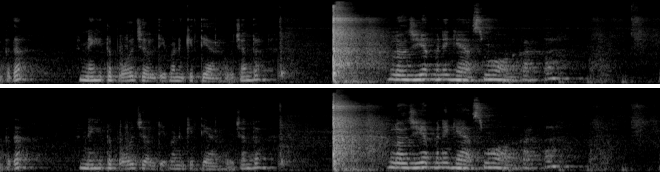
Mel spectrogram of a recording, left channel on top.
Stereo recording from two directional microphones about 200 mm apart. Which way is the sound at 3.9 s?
20° right (ahead or behind).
